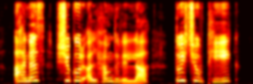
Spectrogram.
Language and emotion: Kashmiri, neutral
